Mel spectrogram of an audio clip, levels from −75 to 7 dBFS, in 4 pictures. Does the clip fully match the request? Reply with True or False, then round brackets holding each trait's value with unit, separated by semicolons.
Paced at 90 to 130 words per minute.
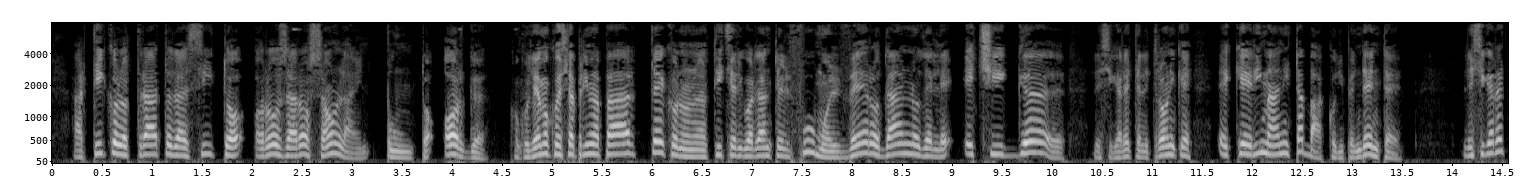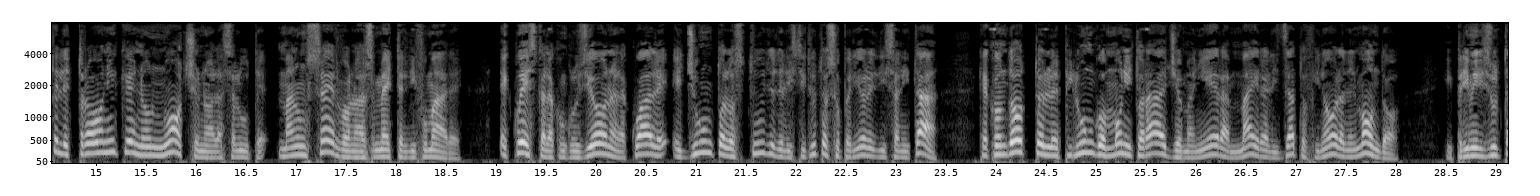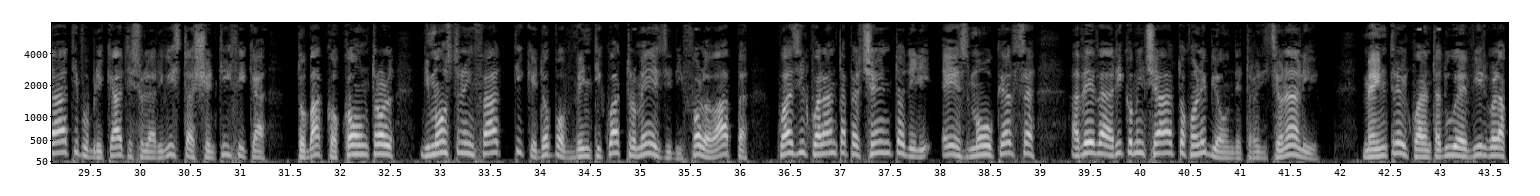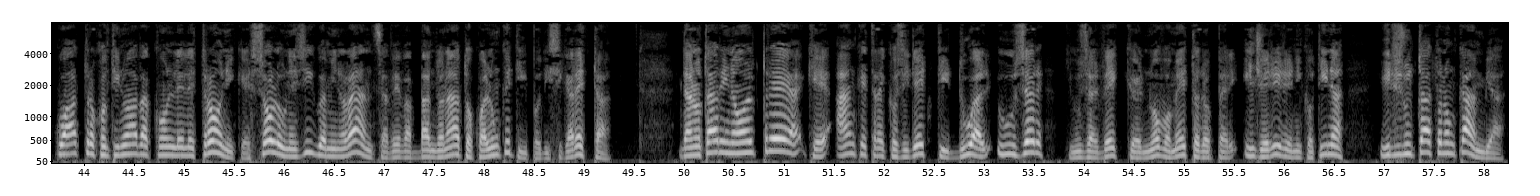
False (145 wpm)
